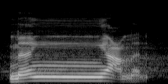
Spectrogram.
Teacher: النون ذهبت ولكن بقيت الغنة الدالة عليها، فنقول إدغام ناقص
